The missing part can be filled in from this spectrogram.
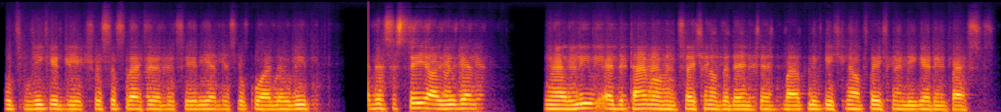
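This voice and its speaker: A man's voice: on the high side, completely flat delivery, brisk, warm tone. Man explaining dental steps, roomy sound. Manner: methodical step-by-step explaining. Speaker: dental instructor. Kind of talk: instructional demonstration narration. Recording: roomy and distant from the mic.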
